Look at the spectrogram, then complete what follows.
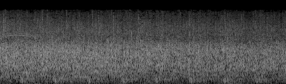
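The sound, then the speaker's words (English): A church audience gives God a clap offering, clapping together in a sustained, dense burst of applause, steady and fairly loud throughout with no voices standing out. “I think we owe God a clap offering.”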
